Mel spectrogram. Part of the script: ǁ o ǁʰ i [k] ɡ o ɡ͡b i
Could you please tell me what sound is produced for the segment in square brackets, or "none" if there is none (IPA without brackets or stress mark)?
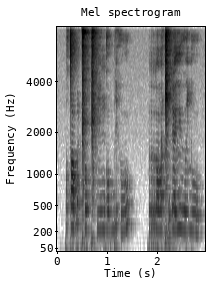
ŋ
